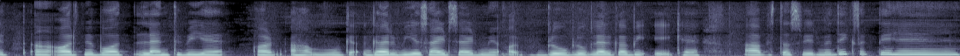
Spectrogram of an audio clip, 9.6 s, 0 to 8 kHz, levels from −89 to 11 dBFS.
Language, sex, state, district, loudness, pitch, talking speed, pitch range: Hindi, female, Delhi, New Delhi, -16 LUFS, 220 Hz, 155 wpm, 210-230 Hz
